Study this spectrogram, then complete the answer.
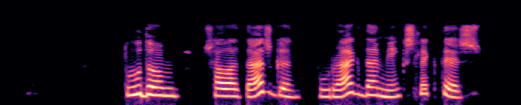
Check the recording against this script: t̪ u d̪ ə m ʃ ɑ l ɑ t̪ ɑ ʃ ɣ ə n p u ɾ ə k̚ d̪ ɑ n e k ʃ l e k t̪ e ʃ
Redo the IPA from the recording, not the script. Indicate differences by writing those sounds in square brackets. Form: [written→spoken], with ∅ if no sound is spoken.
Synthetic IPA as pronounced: t̪ u d̪ ə m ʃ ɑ l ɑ t̪ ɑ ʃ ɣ ə n p u ɾ [ə→ɑ] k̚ d̪ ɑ [n→m] e k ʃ l e k t̪ e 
